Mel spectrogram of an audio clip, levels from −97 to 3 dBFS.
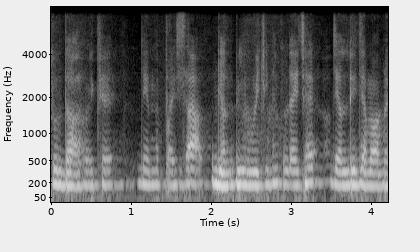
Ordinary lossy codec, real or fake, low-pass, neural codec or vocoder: none; fake; 7.2 kHz; codec, 24 kHz, 1.5 kbps, HILCodec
